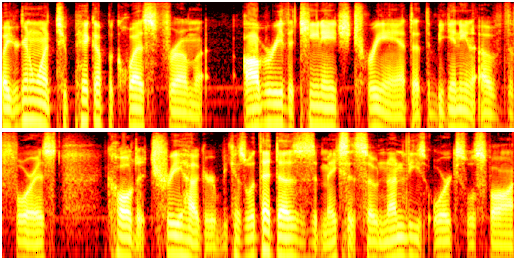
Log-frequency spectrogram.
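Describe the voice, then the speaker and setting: In a dry, close sound with no echo, a man talks at a moderate pace with ordinary pitch variation. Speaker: gaming youtuber. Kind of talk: gameplay tutorial. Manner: stuttering.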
